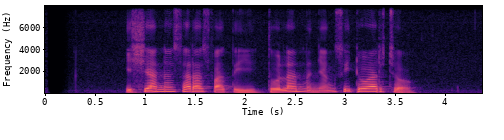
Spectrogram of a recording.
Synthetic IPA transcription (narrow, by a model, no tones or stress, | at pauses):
ʔiʃianasaɾasfat̪id̪̥olanməɲaŋsiɖ̥oard̥ʒ̥ɔ̰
